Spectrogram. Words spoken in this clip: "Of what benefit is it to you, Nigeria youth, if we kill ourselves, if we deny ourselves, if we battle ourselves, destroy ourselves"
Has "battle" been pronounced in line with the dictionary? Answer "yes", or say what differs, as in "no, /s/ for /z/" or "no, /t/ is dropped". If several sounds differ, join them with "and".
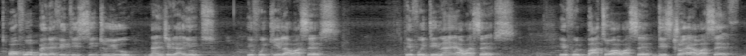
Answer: no, /w/ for /l/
